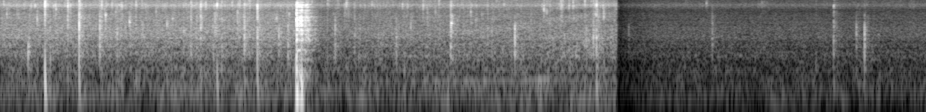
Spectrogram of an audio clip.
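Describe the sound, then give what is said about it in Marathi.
Onion sautéing in a pan until lightly pink: a steady crackling sizzle with scattered pops that drops abruptly to a faint, sparse crackle after about four seconds. “हलका गुलाबी रंगावर कांदा परतून घ्यायचा आहे.”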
